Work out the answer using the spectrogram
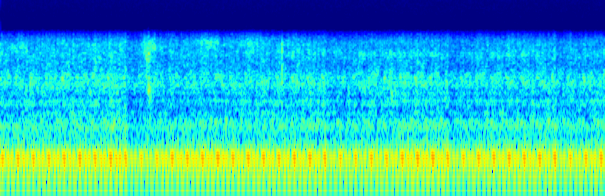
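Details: Engine at idle with a low, even knock about twice a second over the engine note; owner suspects piston slap, cause unconfirmed.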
